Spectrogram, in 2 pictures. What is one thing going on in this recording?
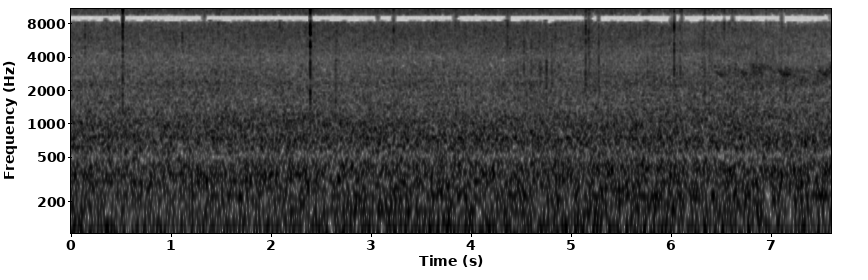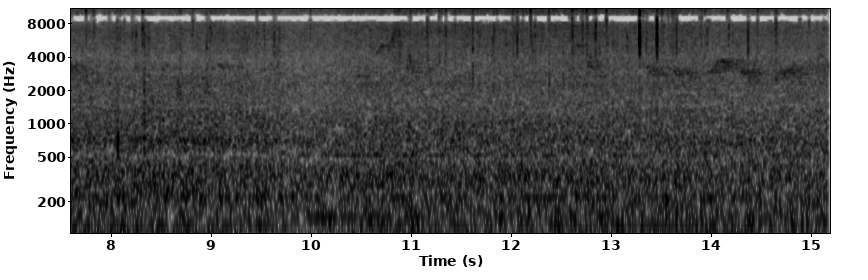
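Eggs sizzle and crackle in a frying pan.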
